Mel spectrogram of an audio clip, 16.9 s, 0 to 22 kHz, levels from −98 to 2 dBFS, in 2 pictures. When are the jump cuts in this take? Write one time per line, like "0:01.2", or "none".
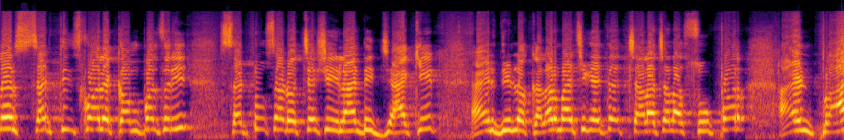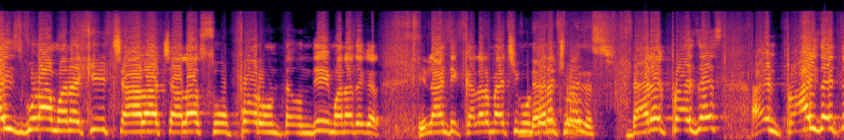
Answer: none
